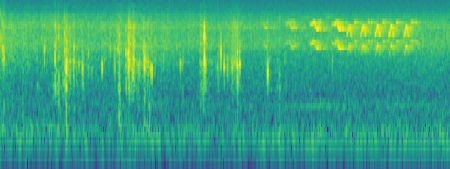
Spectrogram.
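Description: A bird warbles a quick series of high, clean notes near the end, after footsteps crunch over the first half.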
